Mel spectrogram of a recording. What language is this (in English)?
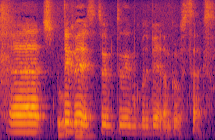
Welsh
